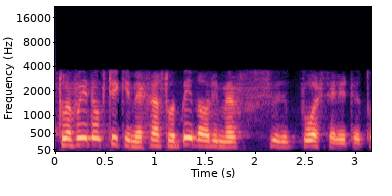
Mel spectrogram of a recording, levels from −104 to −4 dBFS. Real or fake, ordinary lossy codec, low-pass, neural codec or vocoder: fake; AAC, 32 kbps; 3.6 kHz; codec, 16 kHz, 1 kbps, X-Codec, HuBERT features, trained on LibriSpeech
